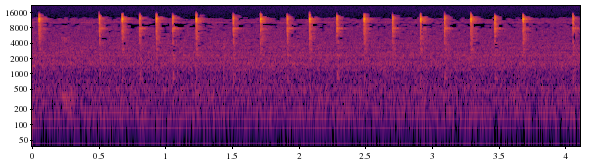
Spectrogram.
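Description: Faint, quick clicking at a computer, about five clicks a second, in a quiet room.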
